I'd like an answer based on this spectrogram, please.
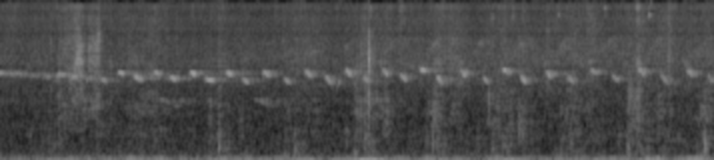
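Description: A songbird singing: a long high whistled note fades out just after the start, then a long quick run of short chirped notes alternating between two pitches, about five a second. Faint footsteps tick now and then underneath.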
